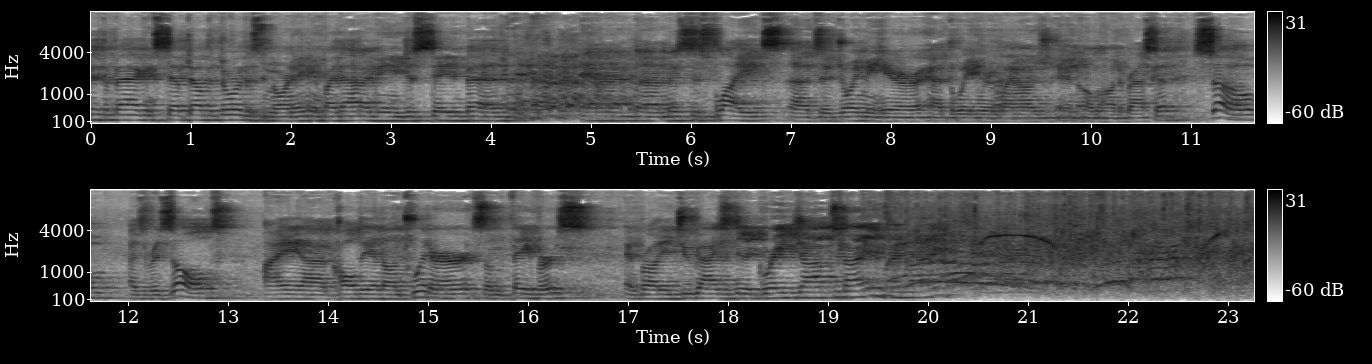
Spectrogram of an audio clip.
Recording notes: audience members in this boner-sode from the Waiting Room Lounge in Omaha, NE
